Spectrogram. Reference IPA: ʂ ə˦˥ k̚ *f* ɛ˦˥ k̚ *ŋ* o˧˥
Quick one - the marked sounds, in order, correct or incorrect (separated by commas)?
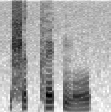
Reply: correct, correct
